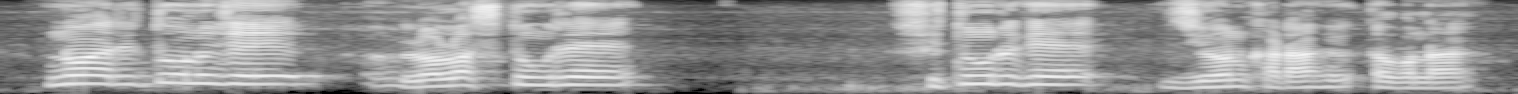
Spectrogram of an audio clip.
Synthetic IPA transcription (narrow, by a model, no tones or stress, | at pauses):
nɔwaɾit̪uːnud͡ʒajlɔlɔsi̥t̪uŋɾɛ | sit̪uŋɾɛɡɛd͡ʒibɔnkʰaɽaɦɔjɔʔt̪abɔna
